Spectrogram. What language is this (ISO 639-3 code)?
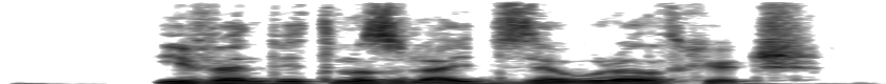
kab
